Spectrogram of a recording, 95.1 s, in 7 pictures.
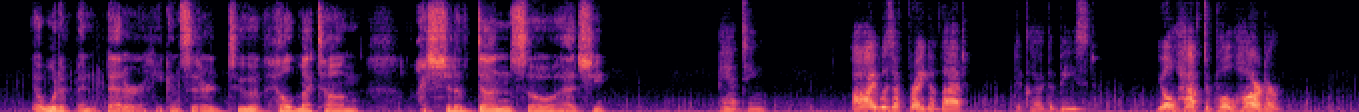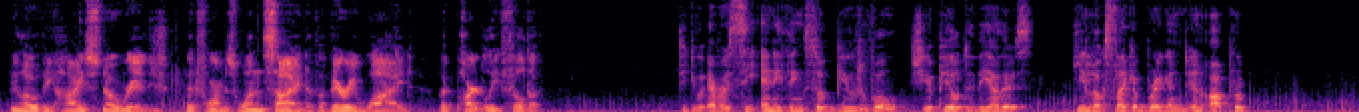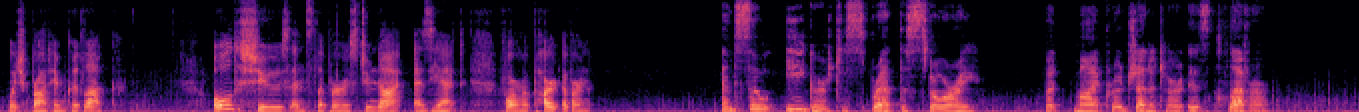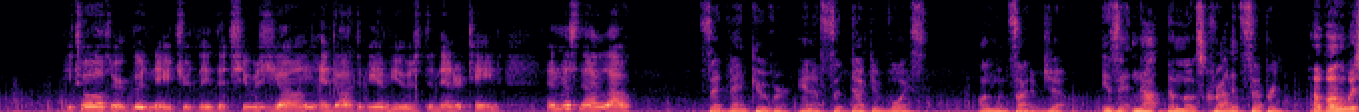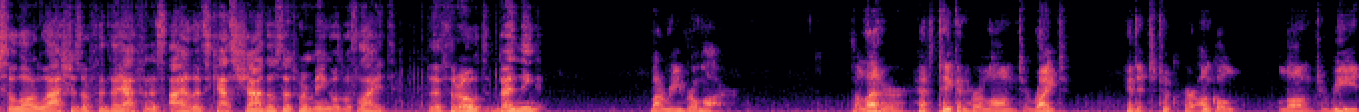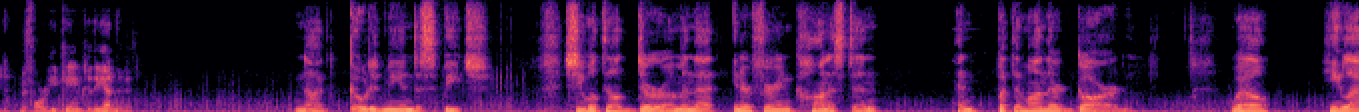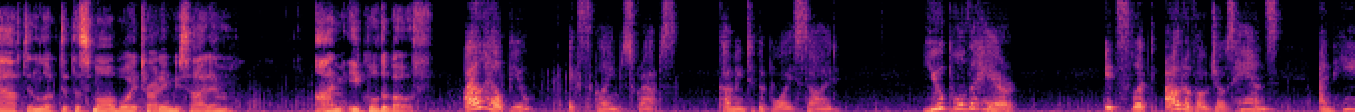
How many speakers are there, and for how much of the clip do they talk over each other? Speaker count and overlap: ten, no overlap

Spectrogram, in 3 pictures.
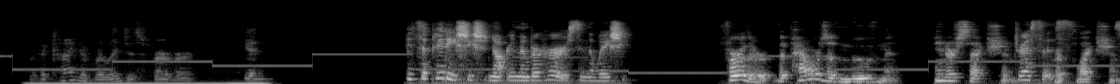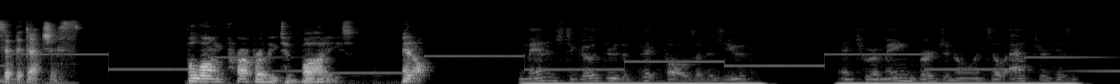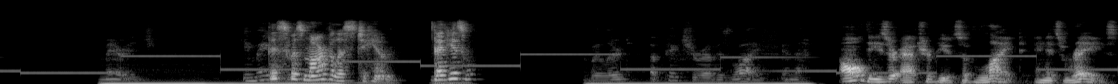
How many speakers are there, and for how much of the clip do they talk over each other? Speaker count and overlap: three, about 6%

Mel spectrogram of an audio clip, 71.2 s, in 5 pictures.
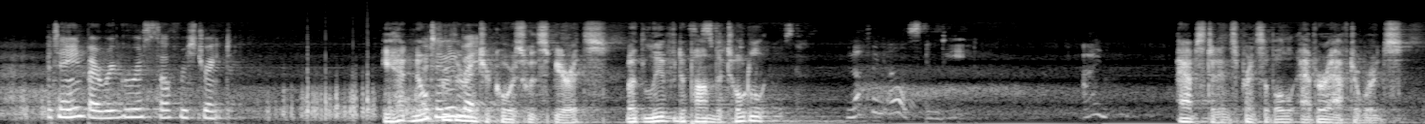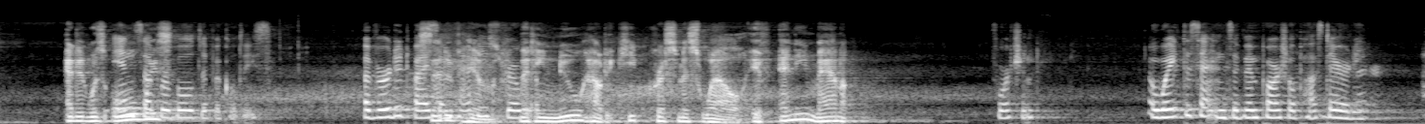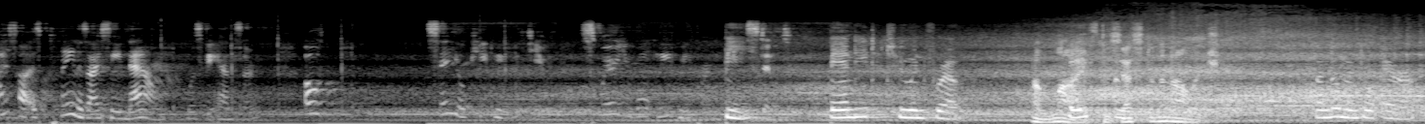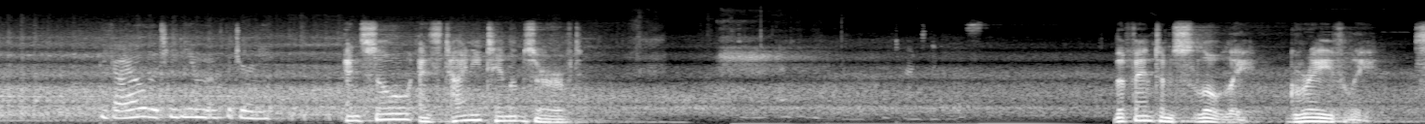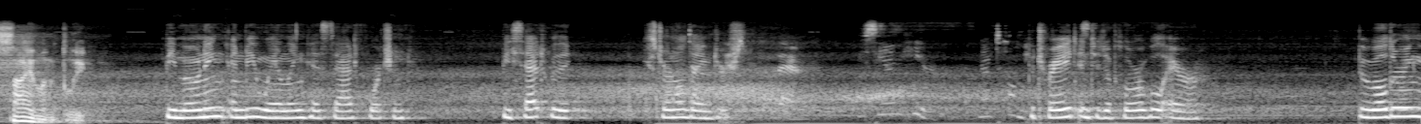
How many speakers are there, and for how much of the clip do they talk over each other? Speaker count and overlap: three, about 11%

